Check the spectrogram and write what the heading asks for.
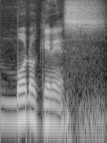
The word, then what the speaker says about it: monogenes: perlu melihat contohnya kata monogenis monogenis dalam eh pronounciation eh erasmian bacanya monogenes ya monogenis atau monogenes itu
